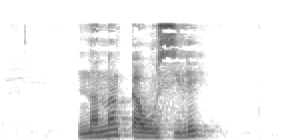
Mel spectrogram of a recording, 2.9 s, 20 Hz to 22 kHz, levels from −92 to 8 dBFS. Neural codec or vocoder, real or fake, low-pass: none; real; 10.8 kHz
